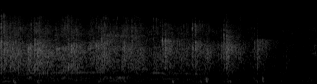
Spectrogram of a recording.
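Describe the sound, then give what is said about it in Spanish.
An audience applauds itself after singing: many hands clap in a dense, steady wash of sound that holds a fairly even level for about three seconds, with slight swells and dips. “Desen un aplauso a ustedes mismos.”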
